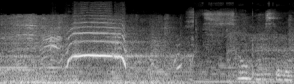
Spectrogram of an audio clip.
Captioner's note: screaming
